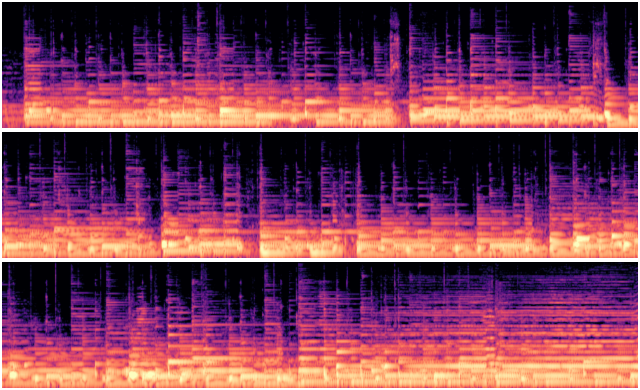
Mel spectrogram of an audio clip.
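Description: Instrumental background music led by plucked strings, the notes and chords changing every second or two.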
